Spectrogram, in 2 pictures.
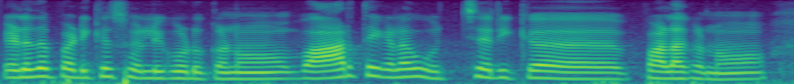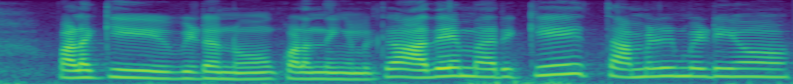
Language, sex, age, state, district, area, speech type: Tamil, female, 45-60, Tamil Nadu, Erode, rural, spontaneous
